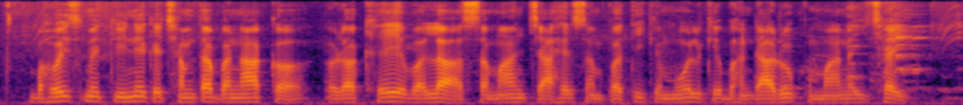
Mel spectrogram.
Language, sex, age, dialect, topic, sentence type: Magahi, male, 31-35, Western, banking, statement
